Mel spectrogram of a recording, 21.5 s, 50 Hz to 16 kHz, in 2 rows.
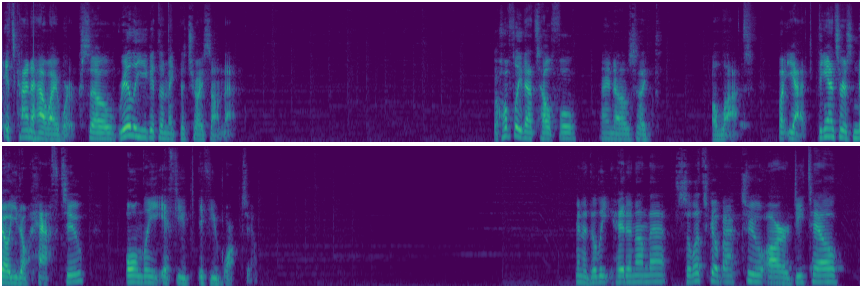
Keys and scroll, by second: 16.6 2, 18.9 s, 19.7 b.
